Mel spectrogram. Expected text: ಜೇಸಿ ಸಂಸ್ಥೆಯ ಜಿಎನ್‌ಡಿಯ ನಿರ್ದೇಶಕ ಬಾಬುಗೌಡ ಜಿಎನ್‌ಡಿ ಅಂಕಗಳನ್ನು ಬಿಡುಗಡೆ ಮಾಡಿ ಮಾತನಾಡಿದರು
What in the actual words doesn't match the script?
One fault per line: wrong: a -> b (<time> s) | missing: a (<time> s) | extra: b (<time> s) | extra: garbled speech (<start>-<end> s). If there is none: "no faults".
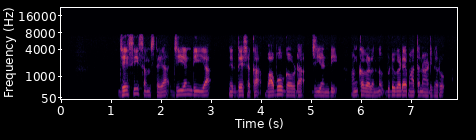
missing: ಮಾಡಿ (6.9 s)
